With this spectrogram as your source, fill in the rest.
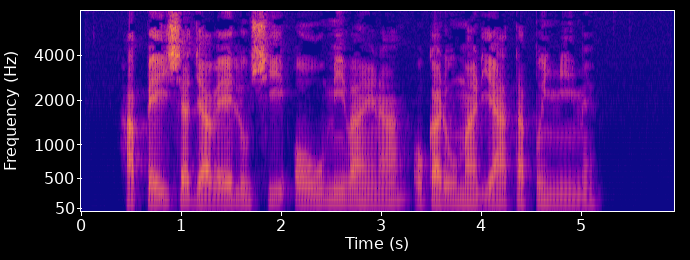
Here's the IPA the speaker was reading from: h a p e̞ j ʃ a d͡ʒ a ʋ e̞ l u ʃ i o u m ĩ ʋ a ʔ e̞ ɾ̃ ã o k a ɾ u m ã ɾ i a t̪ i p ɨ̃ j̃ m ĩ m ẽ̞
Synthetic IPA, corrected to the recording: h a p e̞ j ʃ a d͡ʒ a ʋ e̞ l u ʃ i o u m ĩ ʋ a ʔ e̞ ɾ̃ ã o k a ɾ u m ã ɾ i a t̪ a p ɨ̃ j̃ m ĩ m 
